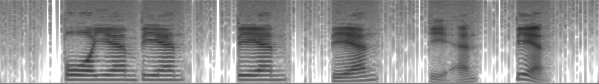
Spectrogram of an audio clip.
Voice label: "bian", Chinese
